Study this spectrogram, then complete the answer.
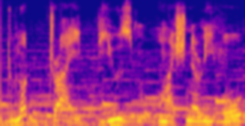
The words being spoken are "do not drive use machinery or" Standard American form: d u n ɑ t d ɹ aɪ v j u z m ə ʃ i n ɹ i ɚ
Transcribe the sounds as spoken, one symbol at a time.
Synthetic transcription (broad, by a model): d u n ɑ t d ɹ aɪ b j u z m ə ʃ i n ɹ i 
